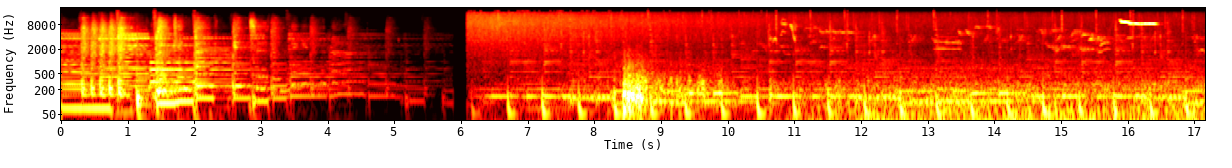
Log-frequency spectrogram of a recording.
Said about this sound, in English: When it comes to a rainstorm, the soundtrack we hear is everything. Birds or thunder shape the mood and tell a story.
